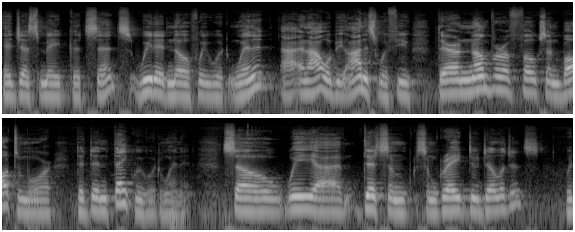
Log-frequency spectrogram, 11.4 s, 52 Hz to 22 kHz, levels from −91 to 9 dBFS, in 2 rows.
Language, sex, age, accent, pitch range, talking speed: English, male, 50-69, American, 135-155 Hz, 235 wpm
